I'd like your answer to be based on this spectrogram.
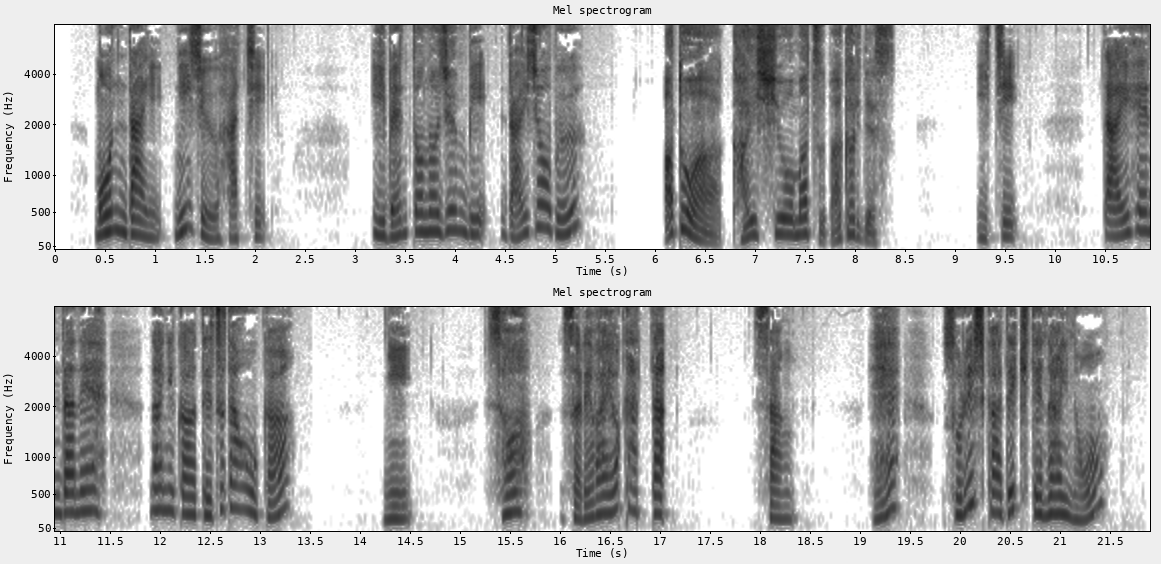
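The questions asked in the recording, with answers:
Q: イベントの準備大丈夫?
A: 3: そう、それはよかった。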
